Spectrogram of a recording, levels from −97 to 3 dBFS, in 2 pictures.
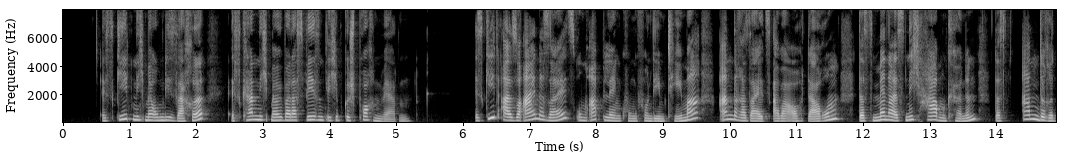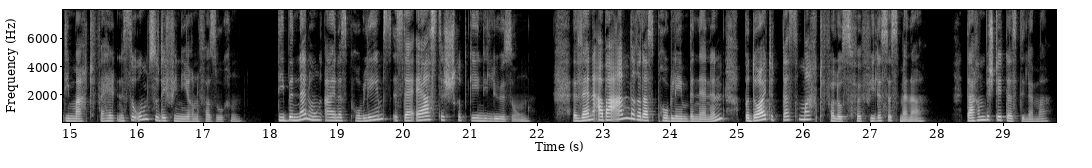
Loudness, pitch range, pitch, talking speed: -24 LUFS, 175-250 Hz, 210 Hz, 140 wpm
